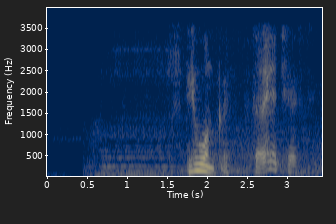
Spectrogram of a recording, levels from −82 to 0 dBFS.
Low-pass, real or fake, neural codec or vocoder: 3.6 kHz; fake; codec, 16 kHz in and 24 kHz out, 0.8 kbps, FocalCodec, streaming, 65536 codes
